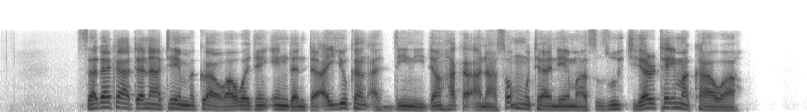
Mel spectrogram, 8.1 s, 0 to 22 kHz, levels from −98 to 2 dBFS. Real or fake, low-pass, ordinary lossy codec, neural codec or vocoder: fake; 7.2 kHz; none; codec, 16 kHz, 0.8 kbps, ZipCodec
